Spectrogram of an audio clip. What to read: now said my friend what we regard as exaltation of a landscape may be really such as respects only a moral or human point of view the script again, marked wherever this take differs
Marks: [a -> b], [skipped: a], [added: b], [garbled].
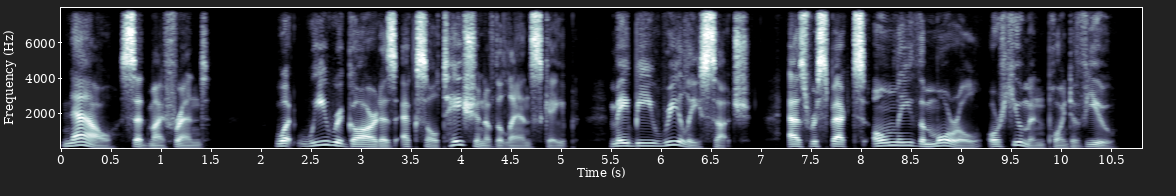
now said my friend what we regard as exaltation of [a -> the] landscape may be really such as respects only [a -> the] moral or human point of view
